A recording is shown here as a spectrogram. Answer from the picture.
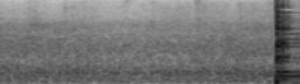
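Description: A basketball clanging once off the metal rim on a missed free throw, a sharp ringing strike near the end, over the steady noise of an arena crowd.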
